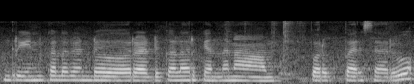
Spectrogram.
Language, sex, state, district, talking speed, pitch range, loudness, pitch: Telugu, female, Andhra Pradesh, Manyam, 115 wpm, 180-195 Hz, -15 LUFS, 185 Hz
